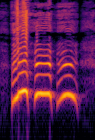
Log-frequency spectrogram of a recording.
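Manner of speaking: a big derisive laugh in the middle of the sentence; loud mocking laugh. Real, not acted. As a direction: burst of loud scornful laughter. Mocking laugh at Juan Soto.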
